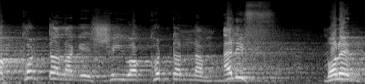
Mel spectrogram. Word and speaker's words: আলিফ: একটু হাসি দিয়ে বললেই দেখবেন আলিফটা শুদ্ধ হয়ে যাবে। বলেন আলিফ।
